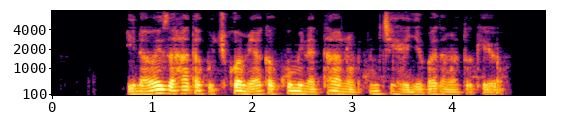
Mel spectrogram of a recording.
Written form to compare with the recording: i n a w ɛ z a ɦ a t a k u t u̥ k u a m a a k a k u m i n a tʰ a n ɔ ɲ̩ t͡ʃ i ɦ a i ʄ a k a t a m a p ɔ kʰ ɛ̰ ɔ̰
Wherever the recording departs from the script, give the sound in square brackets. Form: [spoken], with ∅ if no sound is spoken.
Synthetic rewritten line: i n a w ɛ z a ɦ a t a k u [t͡ʃ] u̥ k u a m [i] a k a k u m i n a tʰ a n ɔ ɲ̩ t͡ʃ i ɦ a i ʄ a [p] a t a m a [t] ɔ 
